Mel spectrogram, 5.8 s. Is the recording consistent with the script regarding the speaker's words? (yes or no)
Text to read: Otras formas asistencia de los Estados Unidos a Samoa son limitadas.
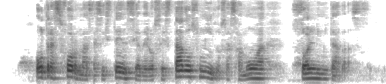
yes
